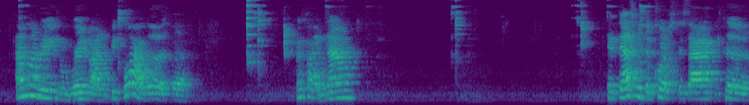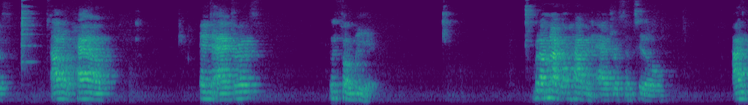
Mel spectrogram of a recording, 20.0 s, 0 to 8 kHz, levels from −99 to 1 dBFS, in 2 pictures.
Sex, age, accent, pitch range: female, 40-59, American, 155-195 Hz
